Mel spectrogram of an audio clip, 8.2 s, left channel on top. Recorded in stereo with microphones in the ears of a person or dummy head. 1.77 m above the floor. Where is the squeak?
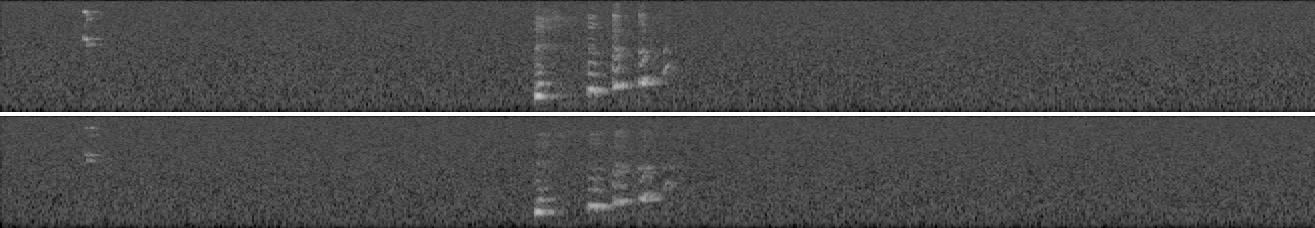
65° left (ahead or behind), 2 m.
